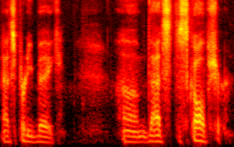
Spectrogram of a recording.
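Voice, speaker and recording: A man with a dry, hoarse voice, talking casually on a live stream about mask making, rambling and correcting himself as he explains. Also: lowish voice, level tone, slow pace, no room sound.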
